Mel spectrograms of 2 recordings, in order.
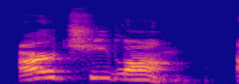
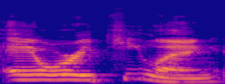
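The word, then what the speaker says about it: Aoriqileng: So, it's Archie Long. Archie Long, not Aori Keelang. It's Archie Long, if you're going with the pronunciation.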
